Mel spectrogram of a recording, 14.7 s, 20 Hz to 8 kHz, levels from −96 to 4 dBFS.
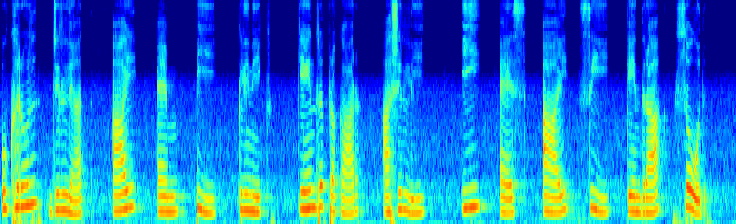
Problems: background sounds at intervals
